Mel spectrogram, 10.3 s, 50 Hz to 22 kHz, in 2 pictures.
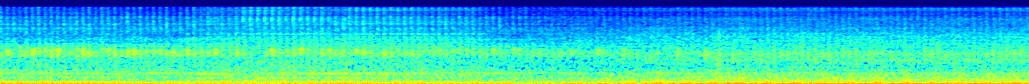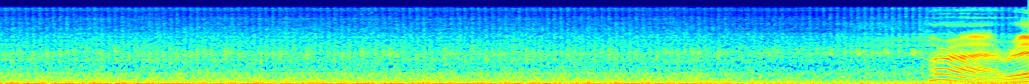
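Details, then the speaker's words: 8-foot tractor brush hog after its loose stump jumper was tightened: a steady, even low drone with only slight leftover vibration, which lessens at higher RPM. Runs mostly smooth. "well it's still got a little a little vibration to it but not much at all and in fact the higher the RPMs the more the vibration goes away"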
